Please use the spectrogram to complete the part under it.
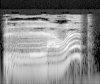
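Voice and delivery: high, loud croaking echo of the raven; screeching raven. A narrator's reading. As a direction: caw the word back like a crow. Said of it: "kreischte der Rabe".

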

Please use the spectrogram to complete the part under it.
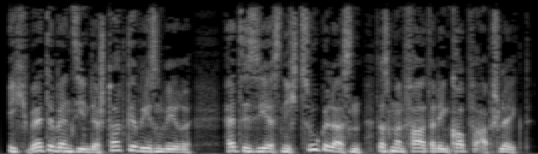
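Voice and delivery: put-on high, urgent girl's voice; a young girl getting upset.

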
